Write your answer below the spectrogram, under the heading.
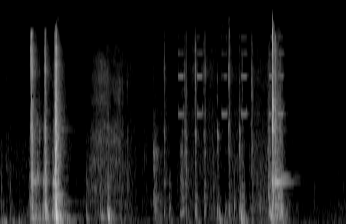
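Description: Secustar pistol safe: its metal lid is pushed shut with a couple of sharp clicks and thuds about half a second in. Then its keypad buttons are pressed, each giving a short electronic beep, and a loud clack with a brief ring follows about five and a half seconds in as the lock releases.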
